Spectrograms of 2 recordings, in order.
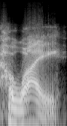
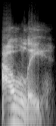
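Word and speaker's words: hale: Not it's not Hawaii. It's Howie like a dog howling.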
